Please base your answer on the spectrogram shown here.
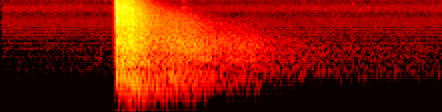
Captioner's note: gunshot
